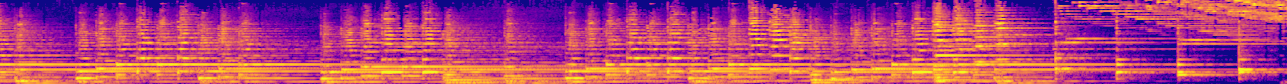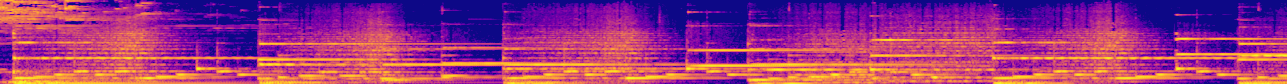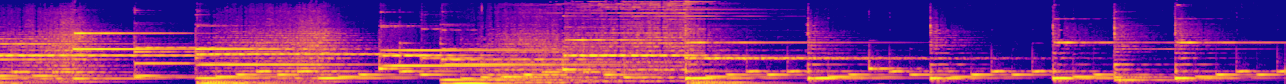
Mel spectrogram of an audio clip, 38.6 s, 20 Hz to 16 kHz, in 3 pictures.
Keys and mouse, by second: 0.4 shift+d, 0.5 shift+Return, 1.4 middle drag, 1.8 ctrl+middle drag, 2.5-3.0 drag, 3.5-4.0 drag, 4.2 drag, 5.8-6.5 drag, 6.9 middle click, 7.4 drag, 7.7-8.0 ctrl+middle drag, 8.6 x, 9.7 click, 10.0 middle click, 10.8 click, 12.2 r, 12.4 z, 13.2 click, 13.5 middle click, 14.5 r, 14.8 y, 17.6 middle drag, 18.6 click, 18.9 middle click, 19.6-20.6 drag, 21.6 r, 21.6 y, 22.1 click, 22.3-22.9 middle drag, 23.2 s, 23.8 click, 24.0-24.4 middle drag, 25.0-26.7 drag, 27.9 click, 28.2-28.5 middle drag, 28.8-29.1 middle drag, 30.9 click, 33.0 click, 33.8 x, 34.6 click, 34.9 s, 35.4 click, 35.8 shift+middle drag, 36.9 click, 37.5-38.2 drag.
